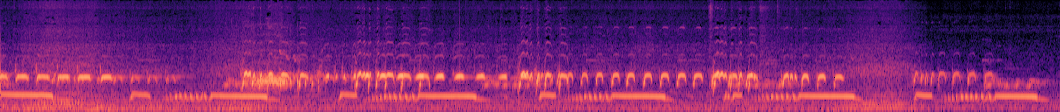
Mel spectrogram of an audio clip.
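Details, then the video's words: Local zebra doves in full song, used to prompt lazy doves into calling: low, hollow cooing notes repeated steadily over a soft hiss, with a second, higher, choppier series of coos overlapping throughout. "Perkutut lokal gacor Masteran Perkutut Suara Kristal"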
